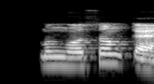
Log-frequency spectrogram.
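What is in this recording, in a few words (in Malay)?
"mengosongkan", Malay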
